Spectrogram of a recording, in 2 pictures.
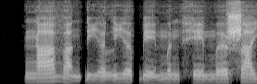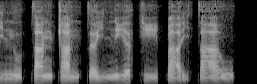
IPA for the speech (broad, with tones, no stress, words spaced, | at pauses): ŋaː˧˥va˨˩˨n ɗi˨˩ə̯li˧ə̯ ɓe˨˩˦mə˧ŋhe˧ məː˧˥ʂa˧jnu˨˩˨ t̪a˨˩ŋʈa˨˩˨n t̪ə˨˩jni˧˥ə̯ki˨˩˦ ɓa˨˩˨jt̪a˧w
